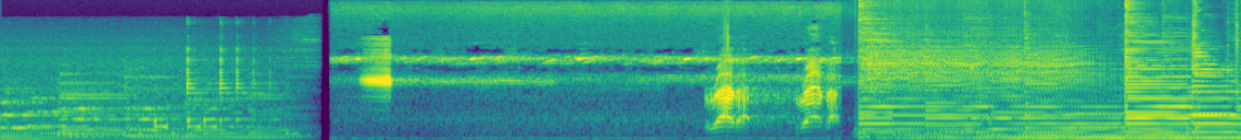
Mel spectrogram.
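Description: A few sharp frog croaks ring out against a steady, high-pitched night chorus, framed by music before and after. The calls are clear.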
